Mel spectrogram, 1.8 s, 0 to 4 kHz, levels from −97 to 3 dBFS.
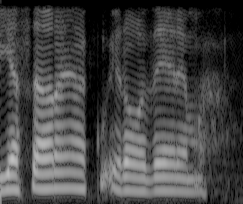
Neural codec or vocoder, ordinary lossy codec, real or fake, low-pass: codec, 24 kHz, 3.1 kbps, DualCodec; none; fake; 3.6 kHz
